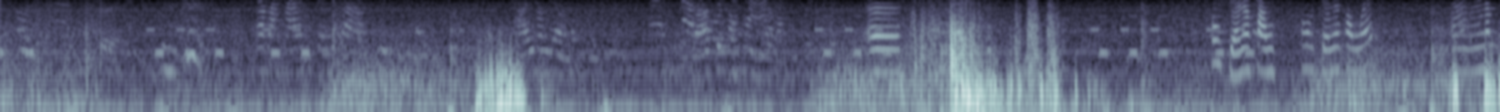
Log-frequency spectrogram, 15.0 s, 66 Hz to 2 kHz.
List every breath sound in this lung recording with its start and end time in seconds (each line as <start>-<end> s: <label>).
3.27-4.55 s: inhalation
13.15-14.43 s: inhalation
